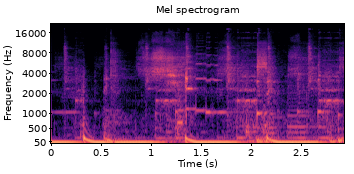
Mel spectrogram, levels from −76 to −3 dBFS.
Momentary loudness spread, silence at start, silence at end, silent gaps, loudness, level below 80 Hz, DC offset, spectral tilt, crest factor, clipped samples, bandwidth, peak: 5 LU; 0 s; 0 s; none; -24 LUFS; -22 dBFS; under 0.1%; -3.5 dB/octave; 16 dB; under 0.1%; 17 kHz; -4 dBFS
